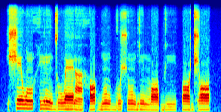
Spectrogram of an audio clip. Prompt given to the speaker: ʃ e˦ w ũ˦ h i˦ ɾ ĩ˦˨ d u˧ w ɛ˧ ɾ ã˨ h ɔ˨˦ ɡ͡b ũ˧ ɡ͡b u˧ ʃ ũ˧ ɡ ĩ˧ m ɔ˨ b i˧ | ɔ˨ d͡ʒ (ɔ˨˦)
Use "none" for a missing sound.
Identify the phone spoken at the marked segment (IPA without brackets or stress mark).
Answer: ɔ˧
